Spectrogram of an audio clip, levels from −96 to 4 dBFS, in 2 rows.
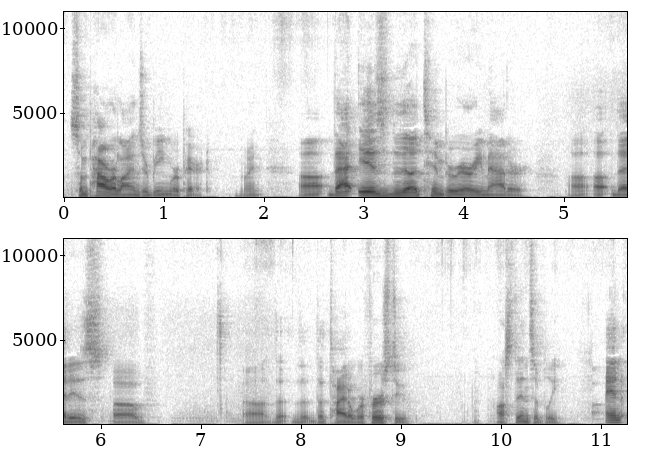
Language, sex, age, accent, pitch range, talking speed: English, male, 30-49, American, 80-110 Hz, 145 wpm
